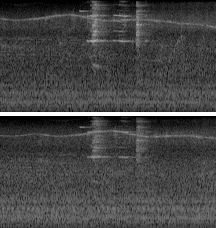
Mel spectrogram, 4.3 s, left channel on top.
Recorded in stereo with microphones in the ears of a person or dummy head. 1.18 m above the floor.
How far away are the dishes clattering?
About 1.5 m.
